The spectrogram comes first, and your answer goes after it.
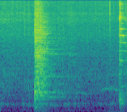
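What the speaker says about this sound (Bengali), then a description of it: "এইবার এখানে দেব কষে রাখা আলু সোয়াবিন আর পটল আমি একসঙ্গে দিয়ে দেব" Potato, soybean and pointed gourd drop into a hot pan of spiced lentils, giving two sharp bursts of sizzle about a second apart over a quiet background hiss.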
